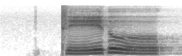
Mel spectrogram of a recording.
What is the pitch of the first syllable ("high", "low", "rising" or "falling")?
rising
